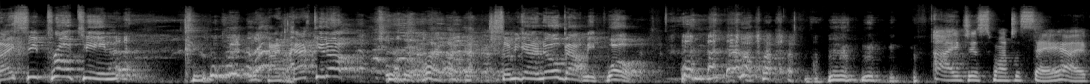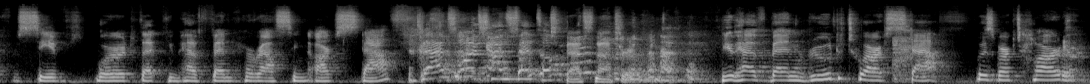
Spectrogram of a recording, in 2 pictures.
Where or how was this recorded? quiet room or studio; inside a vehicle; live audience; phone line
live audience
